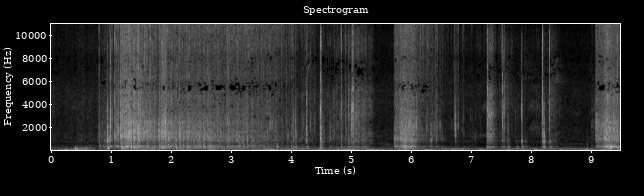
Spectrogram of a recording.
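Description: Tepezil pumice gravel poured into black plastic flowerpots: a long rushing pour about a second in, then scattered stones clicking against the plastic and two short pours near the end.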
